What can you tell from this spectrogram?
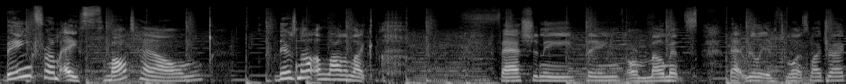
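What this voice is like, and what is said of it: Southern twang accent. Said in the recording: “She's this like got this Southern twang... I love a little Southern accent”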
